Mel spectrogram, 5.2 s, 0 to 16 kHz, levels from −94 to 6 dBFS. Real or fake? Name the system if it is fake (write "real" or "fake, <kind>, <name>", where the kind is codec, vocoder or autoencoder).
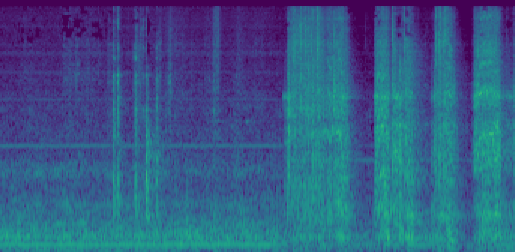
fake, vocoder, BigVGAN v2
